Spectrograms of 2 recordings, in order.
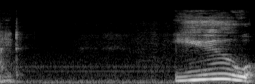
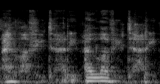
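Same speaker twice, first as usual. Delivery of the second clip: hushed whisper, softer, barely any voice; whispering to Daddy; 11 dB quieter, much faster than usual. Retold or imitated. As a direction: whisper it as if only he can hear. Silently sending love to father.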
